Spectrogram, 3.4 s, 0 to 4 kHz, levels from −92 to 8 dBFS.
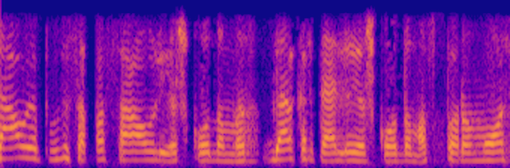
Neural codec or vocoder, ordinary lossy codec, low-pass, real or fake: none; AAC, 24 kbps; 3.6 kHz; real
